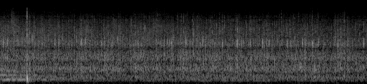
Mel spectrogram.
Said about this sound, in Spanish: Dar un aplauso fuerte al Señor.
